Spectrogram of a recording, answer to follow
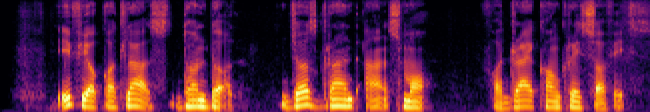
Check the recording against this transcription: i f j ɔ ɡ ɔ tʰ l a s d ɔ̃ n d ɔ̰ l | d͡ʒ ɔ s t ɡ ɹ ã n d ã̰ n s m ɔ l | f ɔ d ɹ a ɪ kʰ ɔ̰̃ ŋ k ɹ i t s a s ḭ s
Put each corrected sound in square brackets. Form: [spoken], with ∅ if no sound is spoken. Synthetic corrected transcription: i f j ɔ [k] ɔ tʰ l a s d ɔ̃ n d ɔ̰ l | d͡ʒ ɔ s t ɡ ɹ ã n d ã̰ n s m ɔ l | f ɔ d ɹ a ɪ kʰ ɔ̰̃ ŋ k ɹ i t s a [f] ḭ s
